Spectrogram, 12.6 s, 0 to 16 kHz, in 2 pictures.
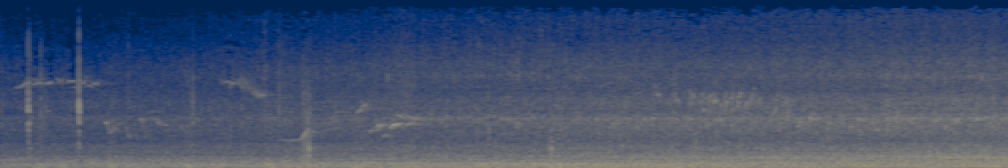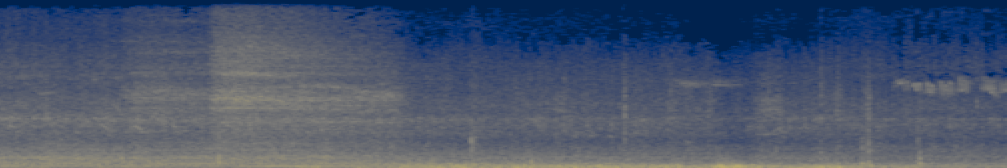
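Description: Class 170 Turbostar diesel multiple unit running into the station platform, its underfloor diesel engines humming steadily under wheel and rail rumble that grows louder as it draws alongside. A burst of hissing, typical of air brakes, comes about seven seconds in and lasts a second and a half.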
